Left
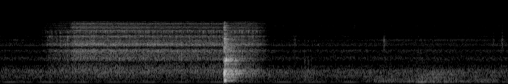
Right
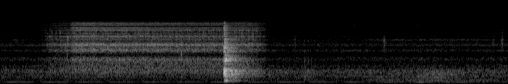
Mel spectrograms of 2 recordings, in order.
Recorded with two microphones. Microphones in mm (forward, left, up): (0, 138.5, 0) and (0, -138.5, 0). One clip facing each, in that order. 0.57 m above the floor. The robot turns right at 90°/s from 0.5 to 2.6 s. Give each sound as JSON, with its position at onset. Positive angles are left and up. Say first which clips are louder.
{"t": 2.2, "sound": "a snare drum", "louder": "left 2 dB", "side_deg": 40, "distance_m": 0.6}
{"t": 3.6, "sound": "breathing", "louder": "left 2 dB", "side_deg": 60, "distance_m": 4.5}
